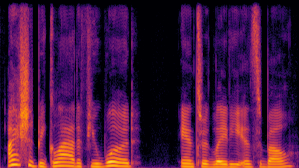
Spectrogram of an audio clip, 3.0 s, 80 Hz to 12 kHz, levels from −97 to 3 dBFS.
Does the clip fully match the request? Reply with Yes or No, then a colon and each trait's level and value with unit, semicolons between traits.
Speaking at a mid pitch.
No: high, 225 Hz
